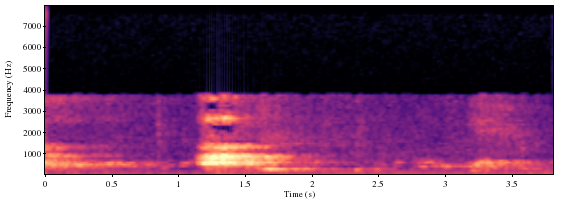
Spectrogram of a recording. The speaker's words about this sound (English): Take a deep breath, everybody.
